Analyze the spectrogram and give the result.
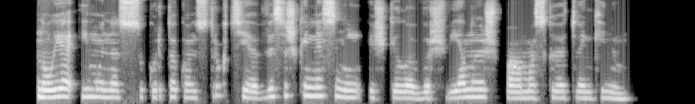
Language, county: Lithuanian, Vilnius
